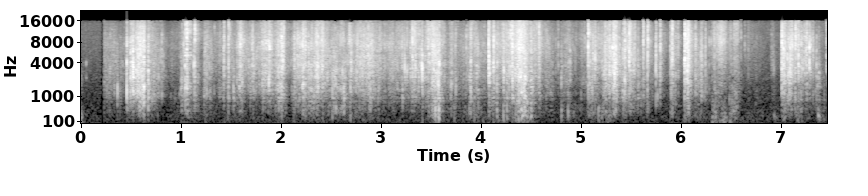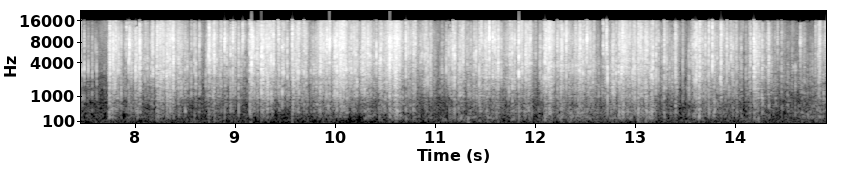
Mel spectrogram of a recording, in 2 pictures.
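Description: Clear plastic bag crinkling and rustling as it is handled and opened by hand, in irregular bursts with a short lull about six to seven seconds in.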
